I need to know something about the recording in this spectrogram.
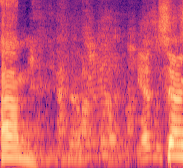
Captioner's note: audience laughs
